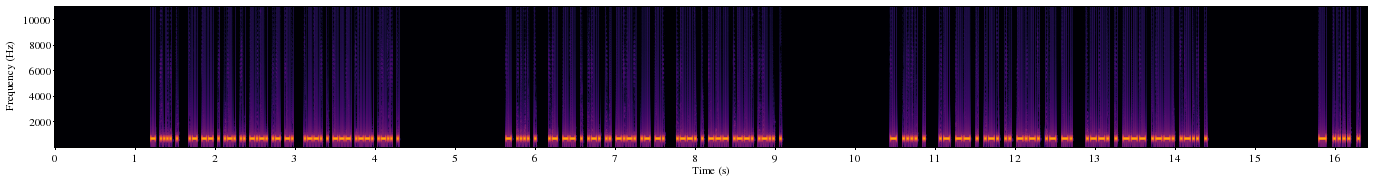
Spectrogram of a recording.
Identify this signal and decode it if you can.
Morse code, heard as a keyed tone, about 51 wpm, 700 Hz. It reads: THE AMERICAN PEOPLE THE AMERICAN PEOPLE THE AMERICAN PEOPLE THE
